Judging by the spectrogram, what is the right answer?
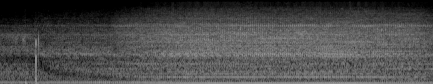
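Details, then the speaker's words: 2025 Honda Accord after turbo leak repair, at idle: quiet, steady, smooth hum with no hiss or whoosh from the intake side; no audible leak, sounds healthy. "Let's start it up. Oh, wow. Man, that sounds quiet. Listen to this, guys."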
